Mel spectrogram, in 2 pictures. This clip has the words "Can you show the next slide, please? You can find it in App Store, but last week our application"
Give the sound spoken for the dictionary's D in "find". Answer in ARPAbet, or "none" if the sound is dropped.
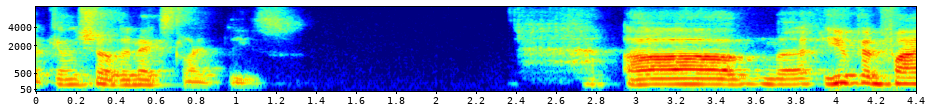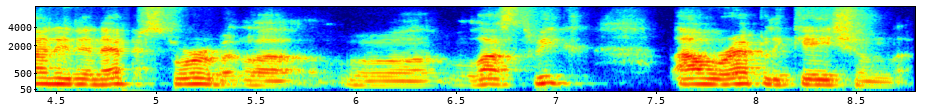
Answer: D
